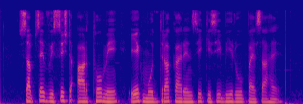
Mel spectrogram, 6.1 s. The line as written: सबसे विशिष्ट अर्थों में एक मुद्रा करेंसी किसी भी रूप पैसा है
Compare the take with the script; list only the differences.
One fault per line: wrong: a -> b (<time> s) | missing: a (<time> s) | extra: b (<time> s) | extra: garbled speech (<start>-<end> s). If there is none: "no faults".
no faults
